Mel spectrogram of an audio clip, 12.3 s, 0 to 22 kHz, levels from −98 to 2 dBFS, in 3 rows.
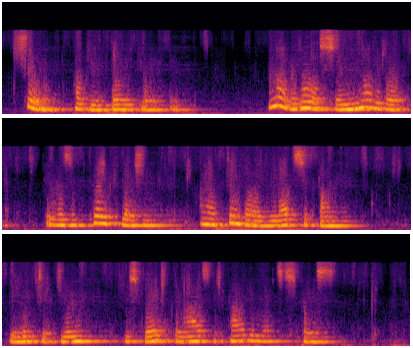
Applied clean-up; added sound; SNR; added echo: neural separator model SepFormer DNS4.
